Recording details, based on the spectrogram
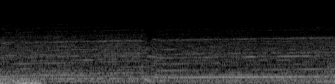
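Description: A Porsche 911 GT3 race car in Forza Motorsport, S class at Mugello, holds a steady, loud engine drone with a sustained tone, like an in-car view at speed.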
